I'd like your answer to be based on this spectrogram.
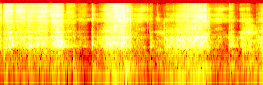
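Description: A knife blade's heel is drawn across the abrasive of a Precision Adjust sharpener in a run of close, gritty rasping strokes, each a second or so long, separated by brief pauses.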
